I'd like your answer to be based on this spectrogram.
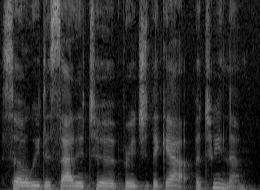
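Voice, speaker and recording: A woman, a program organizer, giving calm, measured explanations in a documentary interview. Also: on the low side.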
